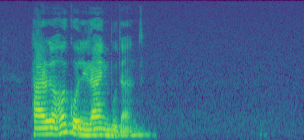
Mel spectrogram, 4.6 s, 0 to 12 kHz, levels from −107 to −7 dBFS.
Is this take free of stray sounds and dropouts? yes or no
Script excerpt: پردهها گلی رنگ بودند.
yes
